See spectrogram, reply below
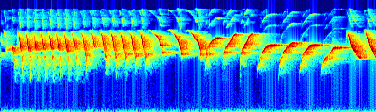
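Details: Canary duet used as a lure to set canaries singing and as a model for young birds: long bright rapid trill running nearly two seconds, then repeated swooping downward whistles growing higher and louder.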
